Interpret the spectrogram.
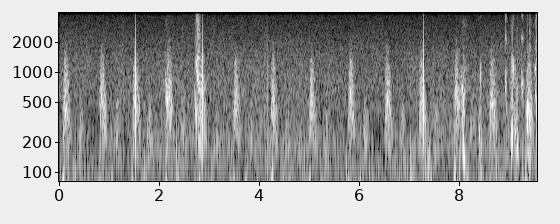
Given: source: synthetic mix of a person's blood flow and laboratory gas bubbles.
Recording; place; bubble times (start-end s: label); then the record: Doppler ultrasound of blood flow; subclavian vein
2.10-2.23 s: bubbles
2.69-2.88 s: bubbles
8.02-8.18 s: bubbles
8.38-8.47 s: bubbles
8.91-8.96 s: bubbles
9.01-9.57 s: bubbles
From the record:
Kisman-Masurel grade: 221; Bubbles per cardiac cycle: several, 3 to 8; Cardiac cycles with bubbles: 10 to 50%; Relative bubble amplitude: barely perceptible (0.100 to 0.250); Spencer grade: 2 (many but less than half of the cardiac periods contain bubble signals, singularly or in groups); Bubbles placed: anywhere in the cardiac cycle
